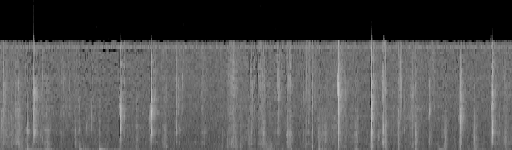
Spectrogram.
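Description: A person chewing and biting fried chicken, with many short sharp clicks scattered through the chewing and a couple of soft low thuds about half a second and a second and a half in.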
